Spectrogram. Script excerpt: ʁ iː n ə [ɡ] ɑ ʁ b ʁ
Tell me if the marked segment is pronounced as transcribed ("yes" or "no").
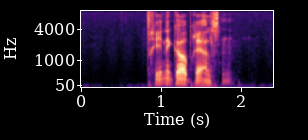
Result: yes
